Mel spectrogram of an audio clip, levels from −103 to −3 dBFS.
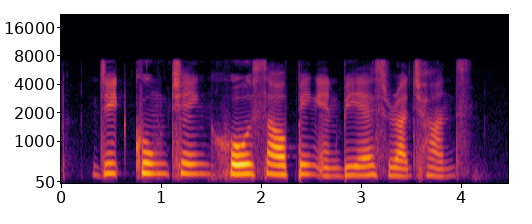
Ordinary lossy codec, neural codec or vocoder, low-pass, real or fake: none; none; 7.2 kHz; real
